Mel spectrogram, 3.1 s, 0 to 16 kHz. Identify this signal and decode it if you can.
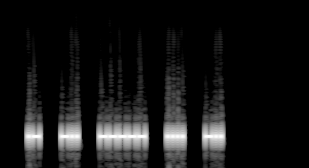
Morse code, heard as a keyed tone, about 52 wpm, spaced as for 29 wpm, 700 Hz. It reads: AD0HD
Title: USA Call Signs - 5 Characters - 3x Character Spacing - 50wpm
